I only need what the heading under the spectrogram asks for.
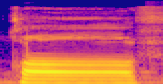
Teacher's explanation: জিব্বার গোড়া থেকে উচ্চারণ করতে হবে এটা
